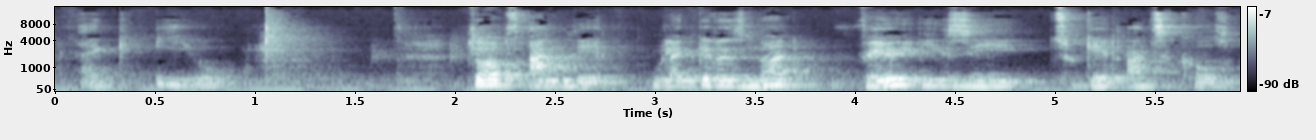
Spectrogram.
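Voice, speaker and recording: A woman, fairly low-pitched, at a fairly slow pace with long, frequent pauses, fairly even intonation, big swings in loudness and audible room echo. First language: not English. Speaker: vlogger, law graduate. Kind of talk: casual advice vlog. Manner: chatty, self-correcting.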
